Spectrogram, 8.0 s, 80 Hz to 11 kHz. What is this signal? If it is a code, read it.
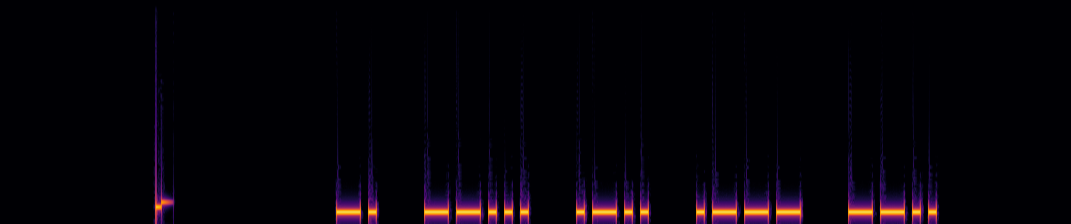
Morse code, heard as a keyed tone, about 21 wpm, spaced as for 15 wpm, 700 Hz. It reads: N7LJZ
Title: USA Call Signs - 5 Characters - 2x Character Spacing - 20wpm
